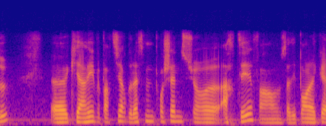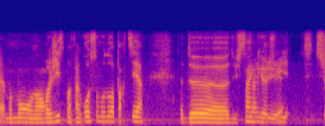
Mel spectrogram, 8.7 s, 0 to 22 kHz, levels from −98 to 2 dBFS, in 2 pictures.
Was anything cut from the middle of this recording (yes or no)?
no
